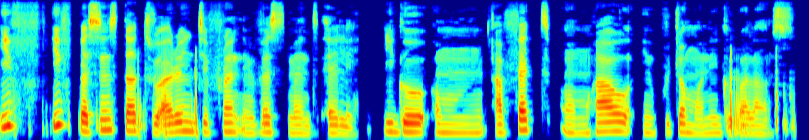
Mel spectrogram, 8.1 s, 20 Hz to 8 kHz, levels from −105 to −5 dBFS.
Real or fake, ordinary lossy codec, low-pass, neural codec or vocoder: real; none; none; none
